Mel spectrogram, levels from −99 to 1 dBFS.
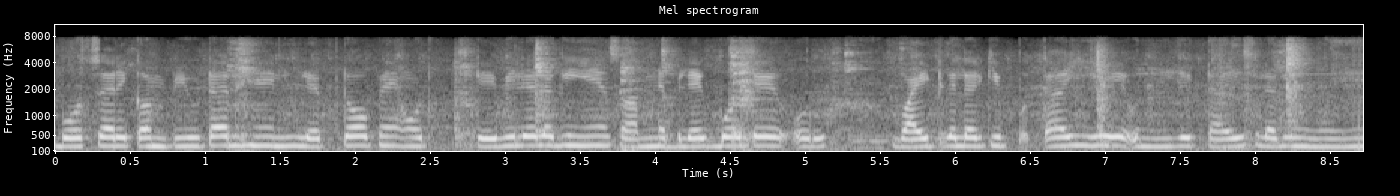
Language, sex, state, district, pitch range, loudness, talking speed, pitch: Hindi, male, Uttar Pradesh, Ghazipur, 210-230 Hz, -15 LUFS, 190 wpm, 220 Hz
